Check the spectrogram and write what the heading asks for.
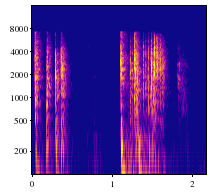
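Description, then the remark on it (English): A coin tossed for heads or tails clatters onto a hard surface with a few quick metallic bounces, goes quiet, then rattles and spins loudly again before tumbling away, falling off and settling. Clear, no voices. “You want, you want heads or tails this week?”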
